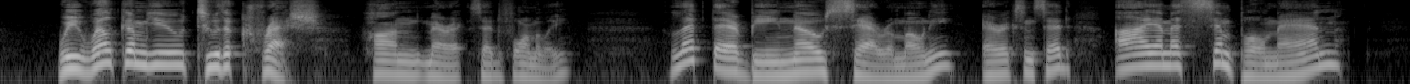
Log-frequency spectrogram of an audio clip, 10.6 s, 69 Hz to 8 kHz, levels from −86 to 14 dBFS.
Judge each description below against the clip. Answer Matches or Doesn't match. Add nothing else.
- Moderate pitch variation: Doesn't match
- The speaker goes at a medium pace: Doesn't match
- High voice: Doesn't match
